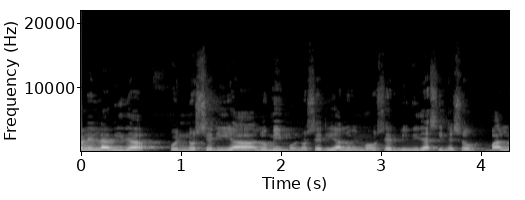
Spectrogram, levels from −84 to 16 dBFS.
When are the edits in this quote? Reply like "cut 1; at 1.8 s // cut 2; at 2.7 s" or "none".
none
